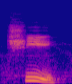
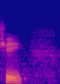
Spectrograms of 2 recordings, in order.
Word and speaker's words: Qi: wireless charger right there I know it's spelled Qi but I believe it's pronounced Chi uh I don't even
